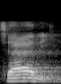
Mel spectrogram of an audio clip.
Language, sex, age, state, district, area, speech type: Odia, male, 30-45, Odisha, Puri, urban, read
